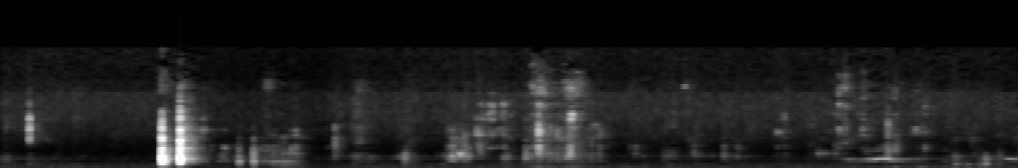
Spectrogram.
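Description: Close-up chewing and mouth sounds of eating cheesy instant noodles, with two sharp clinks of a utensil against a glass dish about a second in.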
